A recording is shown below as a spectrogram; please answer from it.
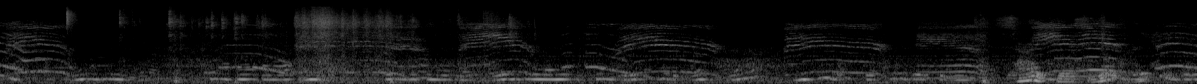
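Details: Dinner-demanding meows from Kurumi, a four-year-old orange tabby mixed-breed pet cat, come in a rapid, nearly continuous series of bent, wavering cries, a few rising into higher wails, with soft human speech behind.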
